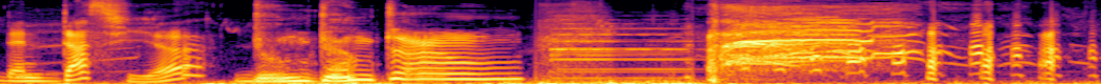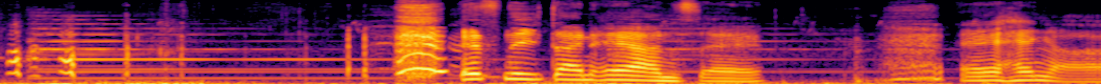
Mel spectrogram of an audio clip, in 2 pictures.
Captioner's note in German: kirchenglocke bimmelt dazwischen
